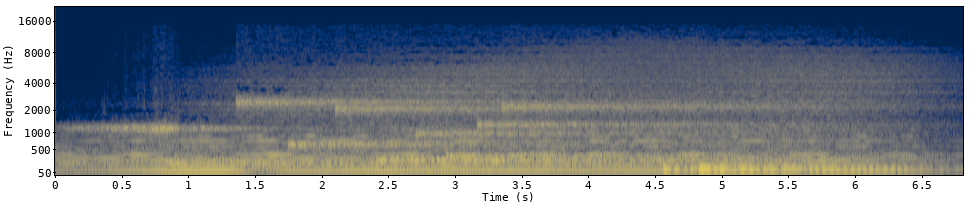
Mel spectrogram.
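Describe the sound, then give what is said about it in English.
A Sega Dreamcast video game console plays its startup sound: layered synthetic tones enter one after another and build into a sustained, shimmering chord that swells, then fades out at the end. “That's the sound of a Sega Dreamcast starting up.”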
